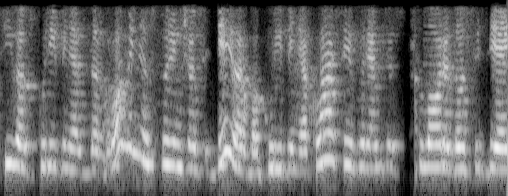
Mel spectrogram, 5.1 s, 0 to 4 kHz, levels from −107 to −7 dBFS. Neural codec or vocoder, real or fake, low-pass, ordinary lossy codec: none; real; 3.6 kHz; AAC, 24 kbps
